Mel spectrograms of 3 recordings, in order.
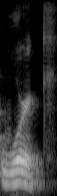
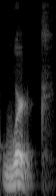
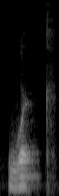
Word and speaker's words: work: né então é were E essas palavras você também vai pronunciar o começo como were então aqui é work hum sabia dessa work porque muita gente fala work com o ou pior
